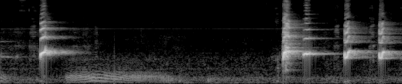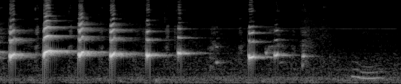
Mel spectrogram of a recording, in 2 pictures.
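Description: A Chihuahua vocalising. It gives one sharp high yip, then a low wavering grumble for about a second, then a quick run of about a dozen high yips, two or three a second, growing fainter near the end, and a short low grumble to finish.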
